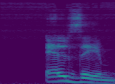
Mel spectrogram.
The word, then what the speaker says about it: elles aiment: Ils aiment, elles aiment, because ent is always silent in French.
